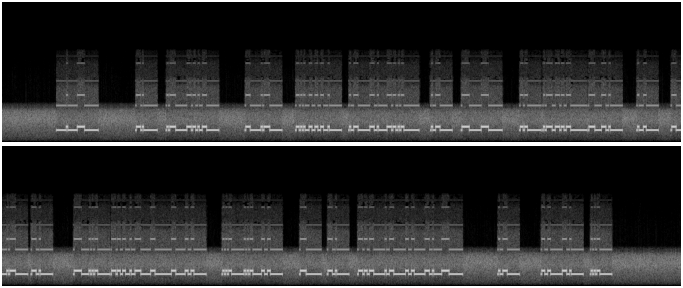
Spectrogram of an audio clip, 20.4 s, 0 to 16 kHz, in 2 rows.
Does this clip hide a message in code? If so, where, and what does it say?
Yes: TTY/TDD text telephone tones (45.45 baud Baudot) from 0.8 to 19.3 s, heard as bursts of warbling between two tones, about 400 Hz shift, 1600 Hz centre, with phone line noise. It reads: THE AMERICAN BATTLE MONUMENTS COMMISSION MAINTAINS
